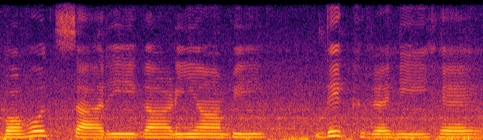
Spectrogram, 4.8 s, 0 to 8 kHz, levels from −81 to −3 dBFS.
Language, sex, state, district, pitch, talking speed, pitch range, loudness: Hindi, female, Madhya Pradesh, Dhar, 185 Hz, 85 wpm, 185-190 Hz, -16 LUFS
